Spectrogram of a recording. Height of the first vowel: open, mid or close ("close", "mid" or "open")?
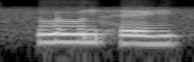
close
